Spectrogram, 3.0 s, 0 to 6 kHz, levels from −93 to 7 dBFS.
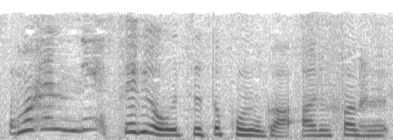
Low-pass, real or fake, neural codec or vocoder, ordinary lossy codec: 5.4 kHz; fake; codec, 16 kHz, 0.8 kbps, ZipCodec; MP3, 32 kbps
